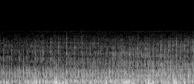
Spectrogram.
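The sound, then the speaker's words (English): A loud, steady roar of helicopters fills the air overhead as they work with firefighters to battle hot spots at the Santiago fire lines in a canyon, a dense low rumble with a rapid rhythmic throb from the rotors, continuous and without any voices. “Helicopters roar overhead, working with firefighters on the ground to battle hot spots, together trying to drown the flames and save what they can at the Santiago fire lines.”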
